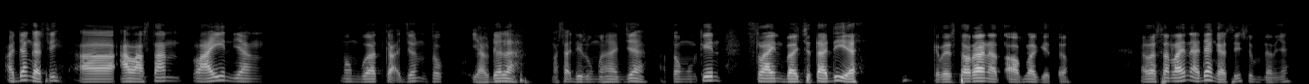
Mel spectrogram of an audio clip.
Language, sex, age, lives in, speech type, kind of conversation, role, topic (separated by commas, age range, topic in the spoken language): Indonesian, male, 35-39, Indonesia, conversation, unstructured, none, Bagaimana kamu memutuskan apakah akan makan di rumah atau di restoran?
